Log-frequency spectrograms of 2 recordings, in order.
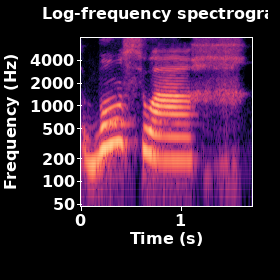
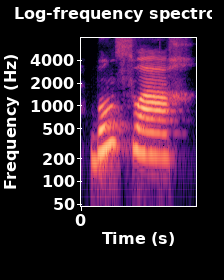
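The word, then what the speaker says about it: bonsoir: осознанно то есть произношу давайте посмотрим ещё раз бонсуа бонсуа так можно и это правильно и это чаще встречается и так мужу и послах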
